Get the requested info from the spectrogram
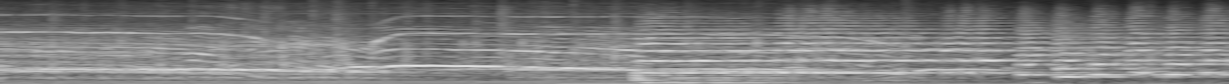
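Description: Brass music, trumpet-led: long held notes that slide down and swoop back up, then a steady rhythmic passage of repeated notes from about three seconds in.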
